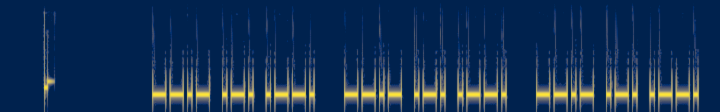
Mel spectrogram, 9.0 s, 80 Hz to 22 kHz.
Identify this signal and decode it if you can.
Morse code, heard as a keyed tone, about 22 wpm, 700 Hz. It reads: QRP QRP QRP
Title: Q-Codes Repeated 3x 22wpm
